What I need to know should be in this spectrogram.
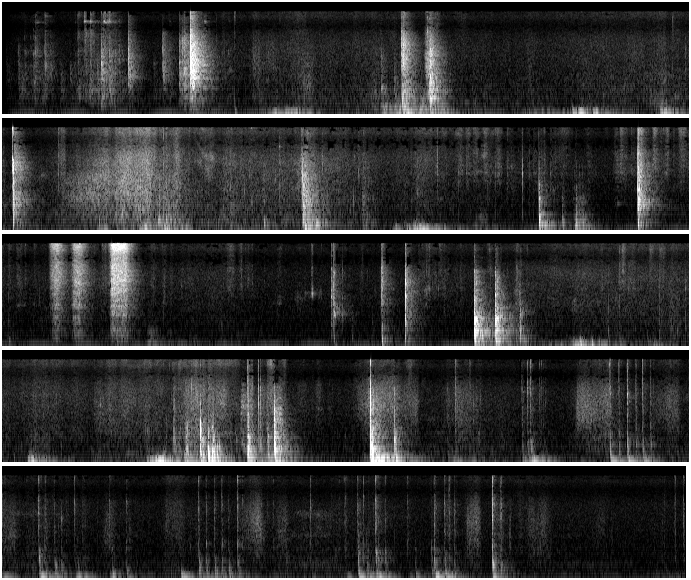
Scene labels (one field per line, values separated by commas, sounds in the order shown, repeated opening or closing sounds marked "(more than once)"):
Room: living room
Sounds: keys, door (more than once), footsteps, light switch, keyboard typing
